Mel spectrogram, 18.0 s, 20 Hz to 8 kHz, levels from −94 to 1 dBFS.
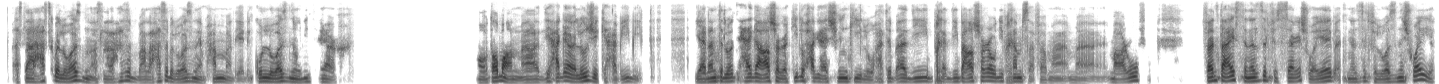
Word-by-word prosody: أصل - - -5
على - - +4
حسب - - 0
الوزن، 115 0 +1
أصل 100 - -8
على 95 - -2
حسب 135 -6 -5
على 95 - -2
حسب 120 0 -3
الوزن 115 +2 -3
يا - - -3
محمد، 115 +2 -4
يعني - - -8
كل 120 0 +1
وزن 115 +1 +2
وليه 110 +3 -4
سعر. - - -3 1.8
ما - - -1
هو - - -3
طبعًا، 95 - +5
ما 95 +1 -2
دي 90 - -4
حاجة 135 -2 +4
logic 125 +1 +3
يا - - -3
حبيبي، - - -5 0.7
يعني - - +3
أنت 125 +1 +2
دلوقتي 125 +1 0
حاجة 130 +1 +5
10 105 - +6
كيلو، 135 +5 -3
وحاجة 125 -4 +2
20 120 +2 +2
كيلو، 105 -6 -5
هتبقى 120 0 -1
دي 125 +4 -2
بخ 115 - -1
دي 115 +3 -6
ب10 140 +3 +2
ودي 130 0 -2
ب5، 125 -1 -1
فما - - -9
م 80 -3 -11
معروف، 115 +10 -2 0.7
فأنت 135 +4 +5
عايز 155 - +6
تنزِّل 130 +5 +2
في 125 - -8
السعر 120 +3 -1
شويّة، 105 -4 -2
يبقى 140 - -2
تنزِّل 105 +5 -8
في - - -8
الوزن 105 +6 -2
شويّة. 160 +6 +1
120 Hz, 185 wpm, -23 LUFS, 105-130 Hz, 1.8 s, 10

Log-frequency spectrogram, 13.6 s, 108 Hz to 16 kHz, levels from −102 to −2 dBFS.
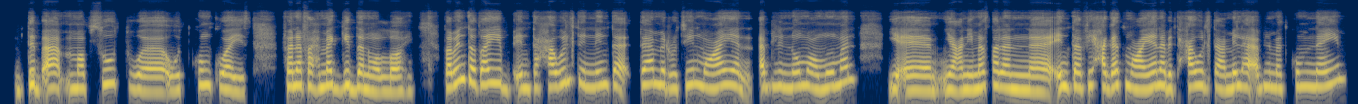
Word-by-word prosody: بتبقى 235 +1 +2
مبسوط 235 +6 -2
و 220 -1 -2 0.2
وتكون 245 +6 -3
كويس، 210 -6 -1 0.3
فأنا 255 +1 +3
فاهماك 255 0 +1
جدًا 230 -2 +1
والله. 200 0 0 0.3
طب 240 +3 +3
أنت 340 0 +3
طيب، 285 -5 +1
أنت 230 +1 -2
حاولت 275 +8 0
إن 255 -2 -2
أنت 275 0 -1
تعمل 280 -2 +1
روتين 260 +5 -3
مُعين 245 0 +1
قبل 250 +2 -1
النوم 250 +1 -1
عمومًا 245 +7 0 0.4
ي 225 - -3 0.5
يعني 215 0 +2
مثلًا 245 +1 +2 0.5
أنت 250 +2 +3
في 250 +3 -2
حاجات 250 +2 +1
مُعينة 235 +3 +3
بتحاول 245 +3 0
تعملها 240 +2 0
قبل 250 +1 -1
ما 230 - -2
تكون 250 +2 -4
نايم؟ 275 +8 -1
245 Hz, 155 wpm, -17 LUFS, 225-270 Hz, 0.5 s, فأنا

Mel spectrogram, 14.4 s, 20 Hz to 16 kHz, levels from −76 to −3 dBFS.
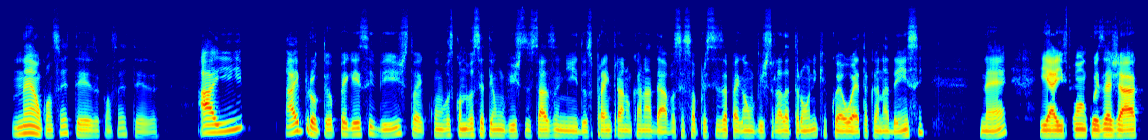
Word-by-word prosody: Não, 140 +2 +3
com 110 -1 -6
certeza, 110 -6 -5
com 95 - -14
certeza. 90 -7 -13 0.5
Aí 185 +10 +4 0.5
aí - - +4
pronto, 120 - -1
eu 110 - -2
peguei 120 +1 -1
esse 130 +3 -4
visto, 115 +3 -6
aí 100 - -3
como 110 +3 -7
você 110 - -6
quando 115 -1 -2
você 115 0 -3
tem 115 - -4
um 110 -1 -3
visto 105 +1 -6
dos 110 - -9
Estados 105 +1 0
Unidos 95 -3 -5
pra 105 - -1
entrar 105 +1 -1
no 100 - -7
Canadá, 105 -2 -1
você - - -9
só - - -3
precisa 110 0 -4
pegar 100 0 -2
um 95 -1 -4
visto 95 0 -8
eletrônico 100 +3 -3
que - - -4
é - - +3
o 95 -1 +4
ETA 90 - -1
canadense, 100 - -4 0.7
né? 95 0 +1 0.4
E 105 +1 +5
aí 100 0 +9
foi 115 - -1
uma 110 - +3
coisa 110 +1 +5
já 105 +1 +8
105 Hz, 190 wpm, -24 LUFS, 100-115 Hz, 0.7 s, aí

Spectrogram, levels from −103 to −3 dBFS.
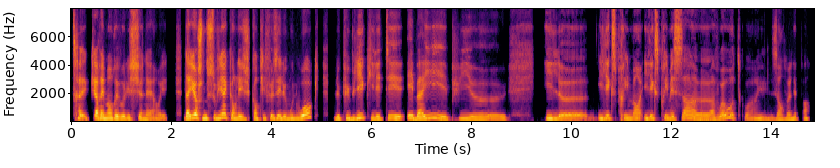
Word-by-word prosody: Très 225 -5 -1
carrément 210 -2 +5
révolutionnaire 195 -3 +1
oui. 220 -1 -8 0.4
D'ailleurs, 215 +6 +8
je 235 -4 +3
me - - +5
souviens 225 +7 +2
quand 230 -6 -1
les 190 0 +2
j 170 0 -5
quand 195 -3 -3
il 200 - -5
faisait 210 +1 0
le 190 -1 +1
Moonwalk, 200 - +3 0.3
le 195 0 0
public, 215 +6 -1
il 190 -1 -2
était 190 0 0
ébahi 220 +2 +2
et 175 - 0
puis 200 +2 -5
heu, 170 - -5 0.8
il, 205 -3 +2
heu, 470 -1 -2 0.2
il 200 -1 0
exprimant, 205 -1 -3
il 200 -1 -1
exprimait 205 -2 -3
ça, 215 +1 -2
heu, 175 - -3
à 170 - -3
voix 175 +7 -2
haute 240 -5 -5
quoi, - - -12
hein, 210 - -8
ils 180 -2 -8
en 165 - -4
revenaient 175 +1 -5
pas. 200 - -8
200 Hz, 165 wpm, -23 LUFS, 185-220 Hz, 0.8 s, D'ailleurs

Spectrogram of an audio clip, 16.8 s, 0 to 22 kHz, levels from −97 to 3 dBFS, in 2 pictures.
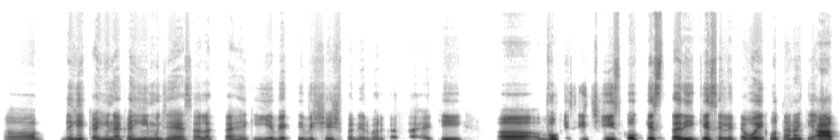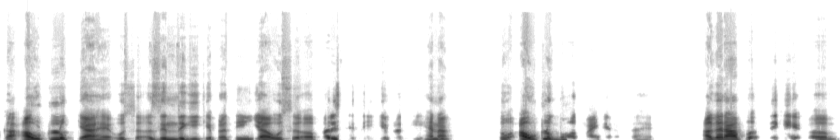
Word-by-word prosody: अ, 220 +3 -8 0.3
देखिए 245 +6 -3
कहीं 175 +2 -5
न 215 +2 -3
कहीं 210 +1 -6
मुझे 170 +1 -6
ऐसा 150 +2 -10
लगता 145 -1 -8
है 160 +5 -12
कि 180 +1 -24
ये 200 - -5
व्यक्ति 175 +2 -8
विशेष 155 +2 -11
पर 125 - -16
निर्भर 120 0 -15
करता 110 - -16
है 120 - -13
कि 135 +1 -7 0.4
अ, - - -2 0.4
वो 185 +7 +1
किसी 210 -3 -13
चीज़ 190 +2 -5
को 205 - +6
किस 210 -1 0
तरीके 155 +3 +4
से 155 - -8
लेते 125 +5 -7
हैं। - - -3
वो 235 - +5
एक 235 -1 +2
होता 220 +3 -6
है - - -5
ना 280 - 0
कि 265 -4 -10
आपका 185 +6 +5 0.2
आउटलुक 195 +5 +4
क्या 140 -3 +5
है 135 +1 -4 0.2
उस 155 - -22 0.2
ज़िंदगी 155 0 -1
के 145 -1 -11
प्रति 120 -1 -8
या 145 - +6
उस 155 +1 -3
अ, 140 -3 -2
परिस्थिति 175 - -4
के - - -15
प्रति - - -22
है - - -3
ना? - - -2 0.5
तो 265 - -5
आउटलुक 230 +6 +6
बहुत 160 0 -9
मायने 125 -1 -12
करता 310 - -33
है। - - -31 0.6
अगर 245 0 +5
आप 245 +1 +7
देखिए - - -10 0.2
अ, 135 - -1
165 Hz, 215 wpm, -23 LUFS, 145-210 Hz, 0.6 s, आप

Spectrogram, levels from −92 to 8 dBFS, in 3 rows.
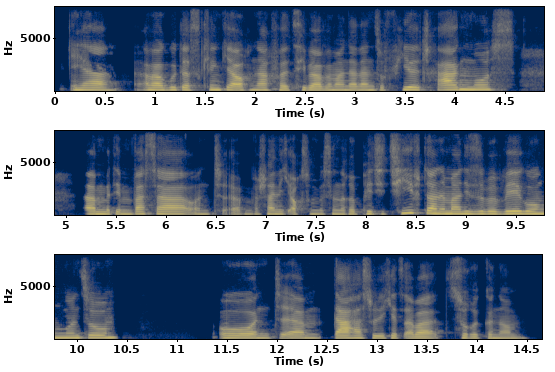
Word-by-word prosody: Ja, 190 -3 0
aber 195 +1 +1
gut, 205 +1 -3
das 190 -1 -1
klingt 200 0 -1
ja 180 -3 +5
auch 180 - -12
nachvollziehbar, 180 -1 -1
wenn 175 - -3
man 175 0 -2
da 175 0 0
dann 175 0 -1
so 175 +1 -9
viel 200 +3 0
tragen 210 +1 +3
muss, 215 0 -2 0.6
ähm, 185 0 +3
mit 175 - -3
dem 170 -2 -3
Wasser 190 -1 +1
und, 160 -1 -9
ähm, - - -8
wahrscheinlich 175 +2 -4
auch 165 - -3
so 170 - -10
‘n - - -5
bisschen 165 +1 -7
repetitiv 180 +9 -2
dann 230 -3 +5
immer 205 -1 +4
diese 200 0 +1
Bewegungen 200 +1 +3
und 205 0 +1
so. 205 0 0 1.1
Und, 185 -3 0
ähm, 170 0 -1
da 185 -1 +6
hast 185 -3 -3
du 180 - -1
dich 170 -1 -4
jetzt 180 - -5
aber 160 0 +1
zurückgenommen? 150 -4 -6
185 Hz, 175 wpm, -22 LUFS, 175-200 Hz, 1.1 s, da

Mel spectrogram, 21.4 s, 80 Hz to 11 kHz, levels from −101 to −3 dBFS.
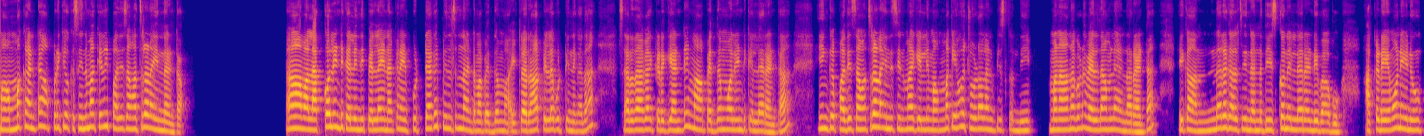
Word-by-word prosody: మా 245 - +2
అమ్మ 245 +4 +2
కంట 290 -3 +1
అప్పడికి 295 0 -5
ఒక 275 - -7
సినిమాకెళ్ళి 300 +4 +1
10 265 0 -1
సంవత్సరాలైందంట. 260 -8 +1 1.6
ఆ! 270 +1 +6 0.2
వాళ్ళ 250 -1 +6
అక్కోళ్ళ 310 +6 +4
ఇంటికెళ్ళింది 255 -4 +1
పెళ్లైనాక, 235 -1 +1
నేను 240 -2 0
పుట్టాక 270 +4 -2
పిలిచిందంట 265 -4 -2
మా - - +2
పెద్దమ్మ. 215 +1 -3
"ఇట్లా 220 +3 +3
రా 225 - +4
పిల్ల 245 0 0
పుట్టింది 230 -3 -5
గదా! 225 +8 -3 0.5
సరదాగా 240 +1 +2
ఇక్కడికి" 235 -1 -1
అంటే 230 +7 -4
మా 250 - +5
పెద్దమ్మోళ్లింటికెళ్లారంట. 230 -5 -2 0.6
ఇంకా 275 +1 0
10 245 +1 +2
సంవత్సరాలైంది 265 +1 +2
సినిమాకెళ్ళి, 250 -1 0
మా - - +2
అమ్మకేమో 285 +5 -1
చూడాలనిపిస్తుంది. 235 -4 -3 0.4
మా - - +5
నాన్న 245 +1 +3
గూడా 275 +2 -3
వెళ్దాంలే 245 +1 +1
అన్నారంట. 195 -3 0 0.5
ఇక 240 - -6
అందరూ 235 +6 0
కలిసి 255 -1 -1
నన్ను 225 0 -1
దీసుకొనెళ్లారండి 240 -1 0
బాబు! 200 -3 -2 0.5
అక్కడేమో 235 +3 +1
నేను 245 -3 0
245 Hz, 135 wpm, -20 LUFS, 230-265 Hz, 1.6 s, ఆ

